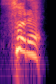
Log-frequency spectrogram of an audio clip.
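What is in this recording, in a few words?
attack, Japanese; nagi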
